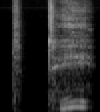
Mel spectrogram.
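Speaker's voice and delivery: stammered breathy gasp; breathed out. Acted. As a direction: barely breathe the word out. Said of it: "только и смог выдохнуть".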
